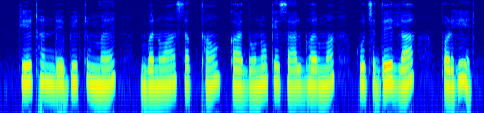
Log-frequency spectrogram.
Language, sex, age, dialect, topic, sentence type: Chhattisgarhi, female, 25-30, Western/Budati/Khatahi, banking, question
